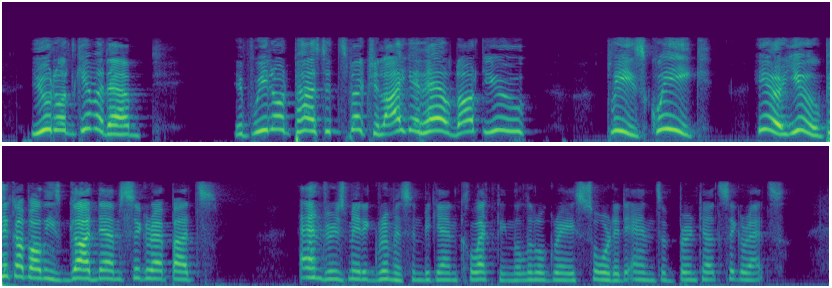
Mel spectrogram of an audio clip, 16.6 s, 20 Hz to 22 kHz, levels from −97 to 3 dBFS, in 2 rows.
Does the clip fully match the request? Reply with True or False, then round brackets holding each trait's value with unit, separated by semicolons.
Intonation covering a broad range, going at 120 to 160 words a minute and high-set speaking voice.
True (7.7 semitones; 150 wpm; 235 Hz)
